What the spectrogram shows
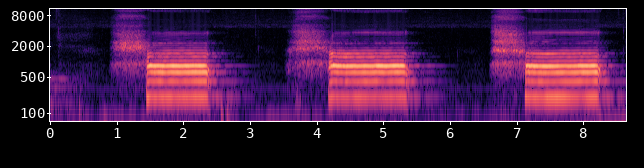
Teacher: اس کے اندر ہا بھاری آواز نہ ہے، یہ غلط ہے، اور نہ ہی خا کی آواز ہے بلکہ صاف ستھری آواز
